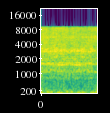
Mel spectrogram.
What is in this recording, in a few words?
Laser Travel Loop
